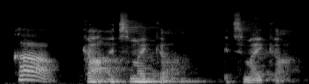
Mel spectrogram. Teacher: But in the British accent, they will not pronounce the R in it.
